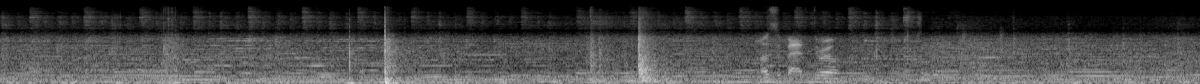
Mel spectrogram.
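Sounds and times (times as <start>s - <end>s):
background music: 0.0s - 12.0s
bowling ball hitting lane: 3.4s - 4.4s.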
